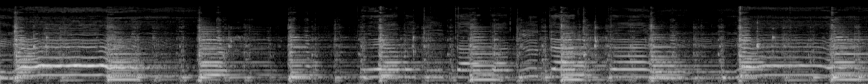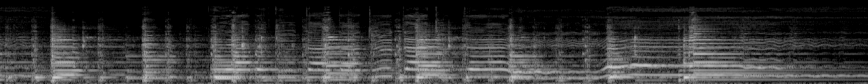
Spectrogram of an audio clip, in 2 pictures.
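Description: Solo ukulele strummed in a steady rhythm with a woman singing, coming to a final chord about a second before the end that is left to ring.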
